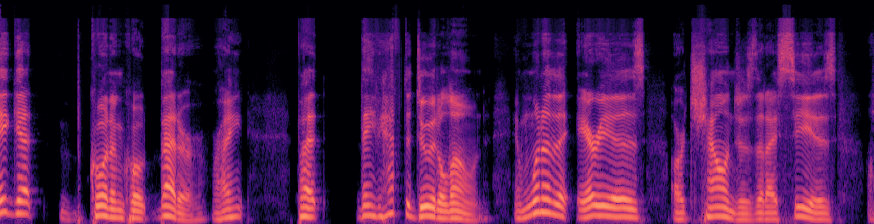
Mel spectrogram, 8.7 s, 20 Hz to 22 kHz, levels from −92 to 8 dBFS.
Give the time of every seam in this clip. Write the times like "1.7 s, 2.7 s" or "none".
none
